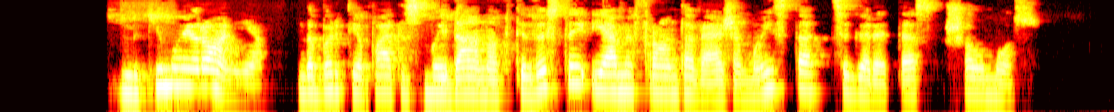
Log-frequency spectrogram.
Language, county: Lithuanian, Vilnius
